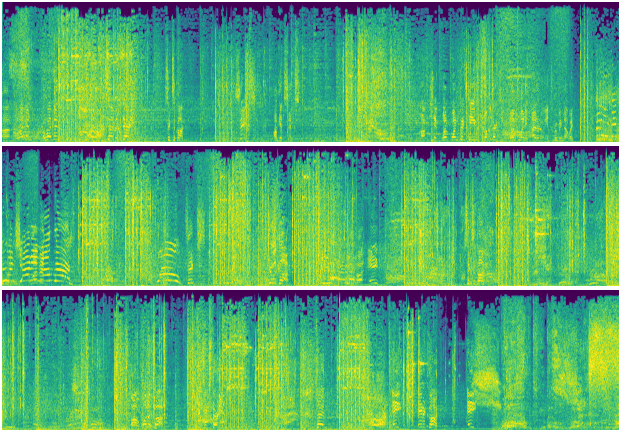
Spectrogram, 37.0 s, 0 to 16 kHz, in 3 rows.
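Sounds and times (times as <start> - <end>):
rapid gunfire: 1.0 - 2.6, 4.2 - 5.0, 11.5 - 12.2, 13.9 - 15.4, 16.5 - 19.2, 20.3 - 21.3, 22.2 - 23.0, 28.4 - 32.3
loud gunshots: 1.0 - 2.7, 4.2 - 5.0, 11.5 - 12.4, 13.9 - 15.4, 16.5 - 19.2, 20.1 - 21.4, 22.1 - 23.1, 28.4 - 32.4
man shouting: 18.6 - 20.3.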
